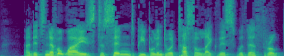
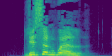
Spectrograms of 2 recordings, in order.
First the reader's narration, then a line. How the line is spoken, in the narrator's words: shouted Drakasha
